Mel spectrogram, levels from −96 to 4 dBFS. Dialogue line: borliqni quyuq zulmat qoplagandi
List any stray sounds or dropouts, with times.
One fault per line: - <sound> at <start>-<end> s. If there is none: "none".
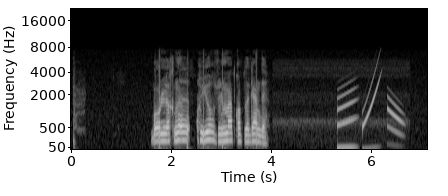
- chirp at 5.3-6.7 s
